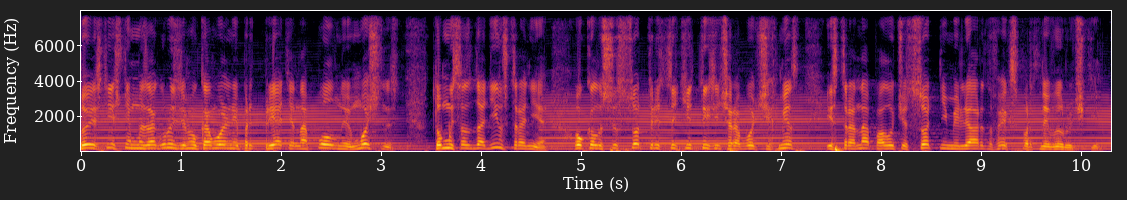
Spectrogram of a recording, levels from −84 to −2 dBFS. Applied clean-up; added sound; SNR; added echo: none; Wind instrument, woodwind instrument; 11 dB; none.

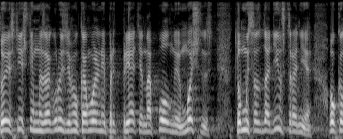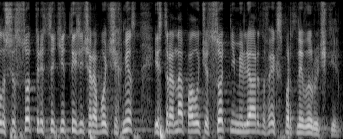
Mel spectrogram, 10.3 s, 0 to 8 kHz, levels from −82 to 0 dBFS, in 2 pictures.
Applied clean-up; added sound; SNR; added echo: none; none; none; none.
